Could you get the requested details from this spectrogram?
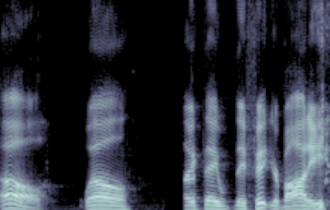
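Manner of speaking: acted let-down, deflated, disappointed voice. Retelling a story about a man's reaction, imitating a disappointed man. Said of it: "The disappointment in that man's voice".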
